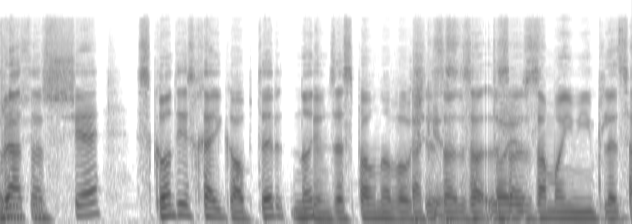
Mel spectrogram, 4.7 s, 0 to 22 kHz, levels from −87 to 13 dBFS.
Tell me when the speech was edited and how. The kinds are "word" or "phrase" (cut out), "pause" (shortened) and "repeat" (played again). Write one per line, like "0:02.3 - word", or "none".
0:02.3 - word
